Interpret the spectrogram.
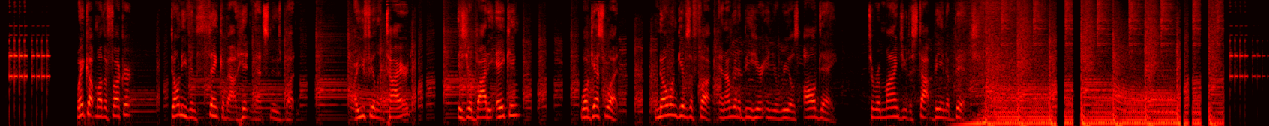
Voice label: motivation speech ringtone; android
